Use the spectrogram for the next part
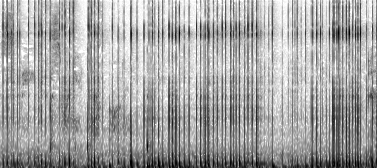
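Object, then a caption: Small glass jar filled with white granules. A small glass jar full of white granules is held close while long nails tap rapidly on its glass sides. The result is a dense stream of quick, crisp clicks with a bright, high glassy ring and some low thumps underneath.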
